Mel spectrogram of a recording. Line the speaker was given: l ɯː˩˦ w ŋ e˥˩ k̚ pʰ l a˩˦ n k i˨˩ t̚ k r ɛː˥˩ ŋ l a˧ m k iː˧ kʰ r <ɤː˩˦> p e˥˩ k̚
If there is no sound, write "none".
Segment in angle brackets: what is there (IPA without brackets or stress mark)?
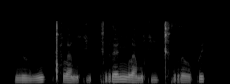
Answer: ɤː˩˦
